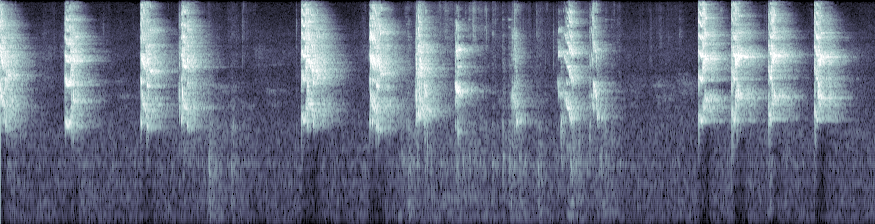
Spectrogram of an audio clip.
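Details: Australian lovebird breeding pair calling steadily with piercing, descending chirps, mostly single notes with short clusters of three or four toward the end.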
